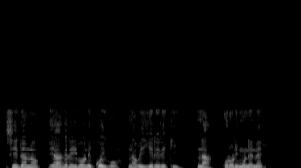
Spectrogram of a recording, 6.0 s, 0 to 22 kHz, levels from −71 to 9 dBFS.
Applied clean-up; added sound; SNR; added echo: neural mask model Resemble Enhance denoiser.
